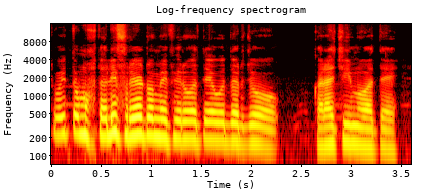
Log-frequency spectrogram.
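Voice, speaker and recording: A man's voice: high-pitched, fairly quick, darkish tone, no room sound. A man with a Pakistani accent who runs a clothing stall, explaining prices at length. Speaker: jacket stall owner. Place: outdoor street market.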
